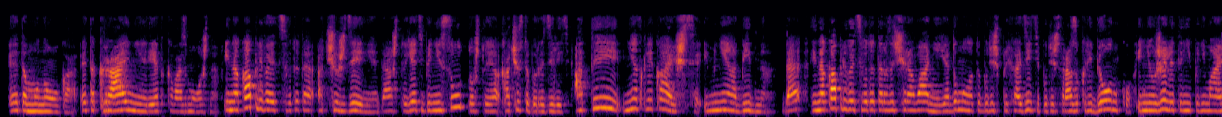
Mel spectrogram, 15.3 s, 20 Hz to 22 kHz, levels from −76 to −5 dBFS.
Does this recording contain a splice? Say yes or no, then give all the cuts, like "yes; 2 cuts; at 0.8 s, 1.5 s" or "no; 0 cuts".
no; 0 cuts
